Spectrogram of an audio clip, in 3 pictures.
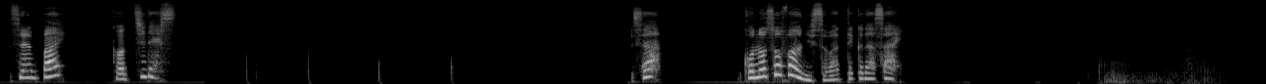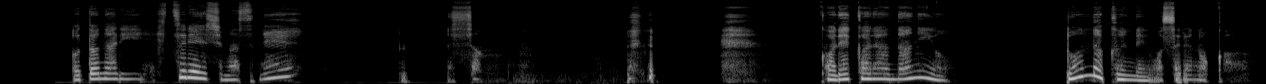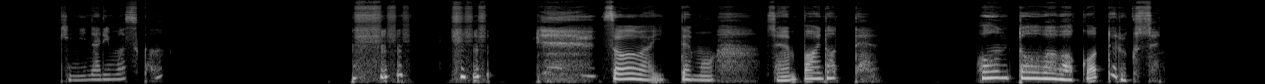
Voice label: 密着囁き耳責め, ASMR; 我慢レッスン開始スタート♪; 焦らし手コキ

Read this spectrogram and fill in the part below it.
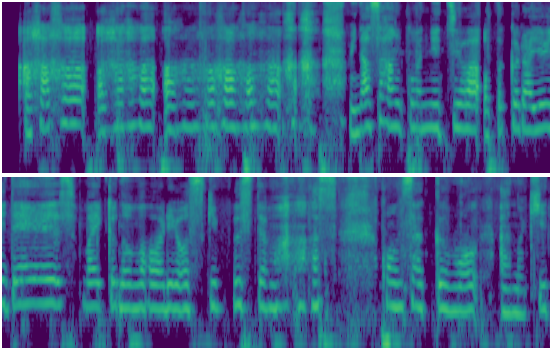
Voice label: フリートーク; SEあり

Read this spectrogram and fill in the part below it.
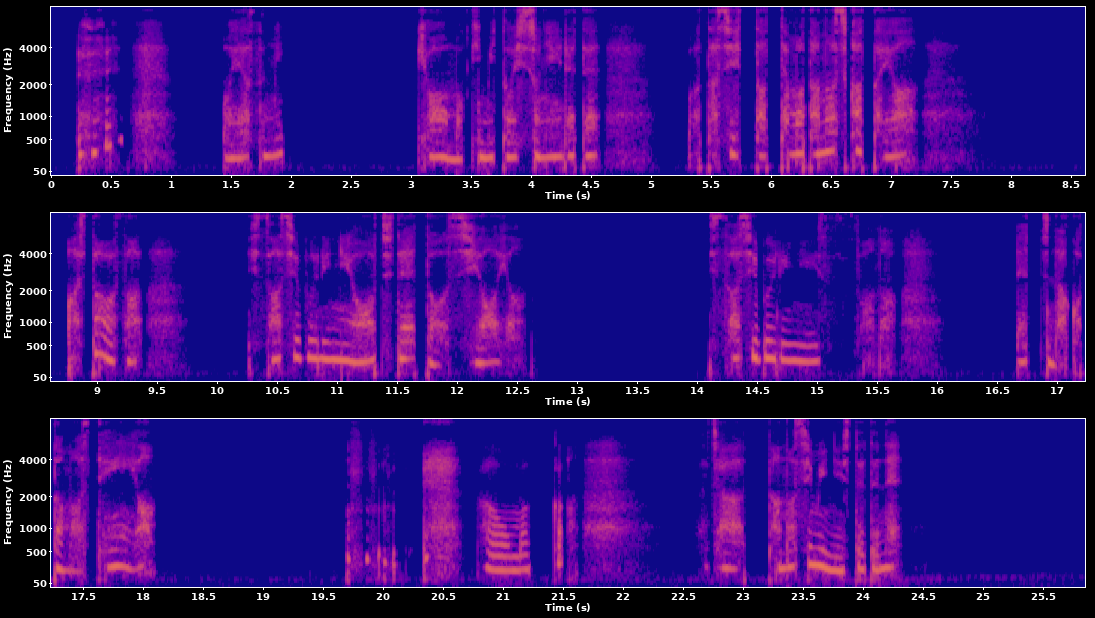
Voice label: おやすみボイス; 彼氏Ver

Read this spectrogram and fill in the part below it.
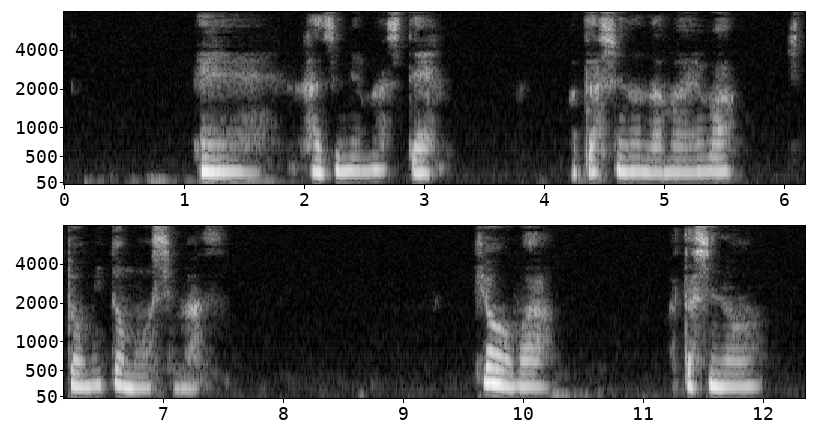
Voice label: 自己紹介インタビュー

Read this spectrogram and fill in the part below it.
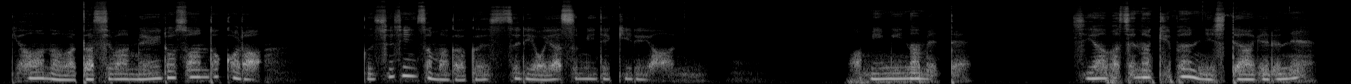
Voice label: メイドさんなのに、耳舐めもしながら一緒に就寝するボイス, ASMR

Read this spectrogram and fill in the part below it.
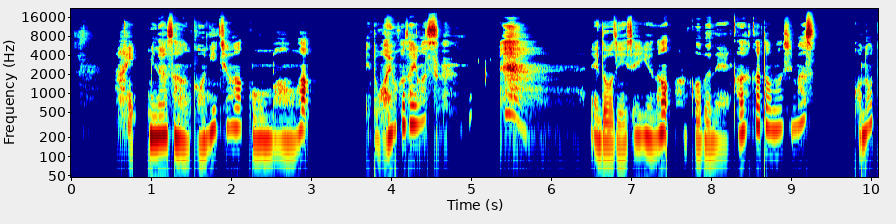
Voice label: フリートーク

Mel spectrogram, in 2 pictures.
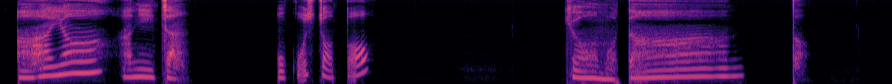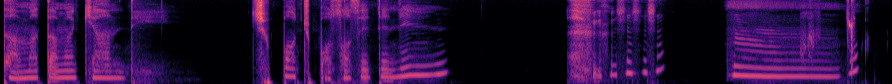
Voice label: SEなし えっちな 目覚ましアラーム音声; グレーテル; 目覚ましアラーム音声2種類♪

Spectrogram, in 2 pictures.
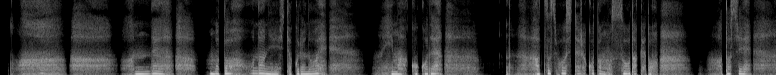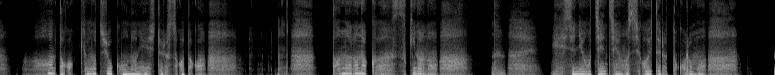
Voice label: オナサポ用 好き好き ボイス ループ（右耳）

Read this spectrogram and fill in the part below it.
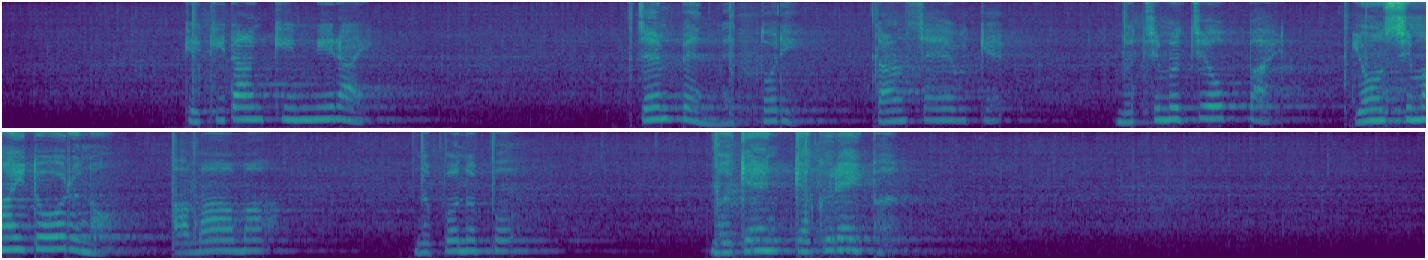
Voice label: タイトルコール

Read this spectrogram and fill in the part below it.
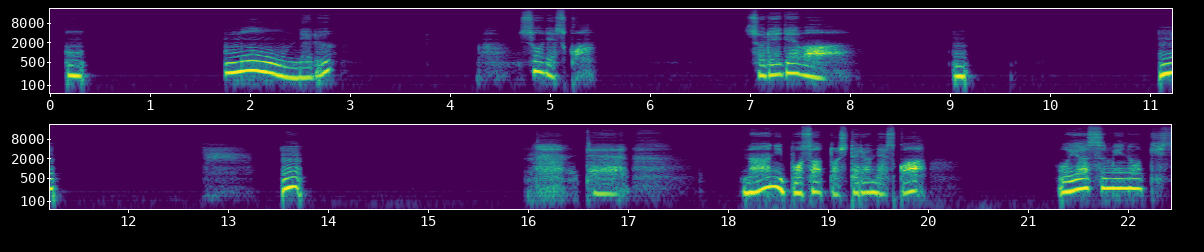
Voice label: ツンデレおやすみボイス♪; ノエル

